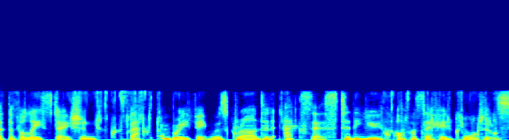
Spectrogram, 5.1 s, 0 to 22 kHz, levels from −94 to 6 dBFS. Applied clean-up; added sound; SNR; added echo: neural diffusion model UNIVERSE++.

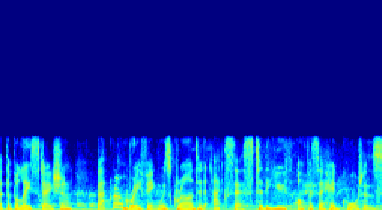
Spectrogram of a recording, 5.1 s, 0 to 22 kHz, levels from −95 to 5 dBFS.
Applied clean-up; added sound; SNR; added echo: none; none; none; none.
